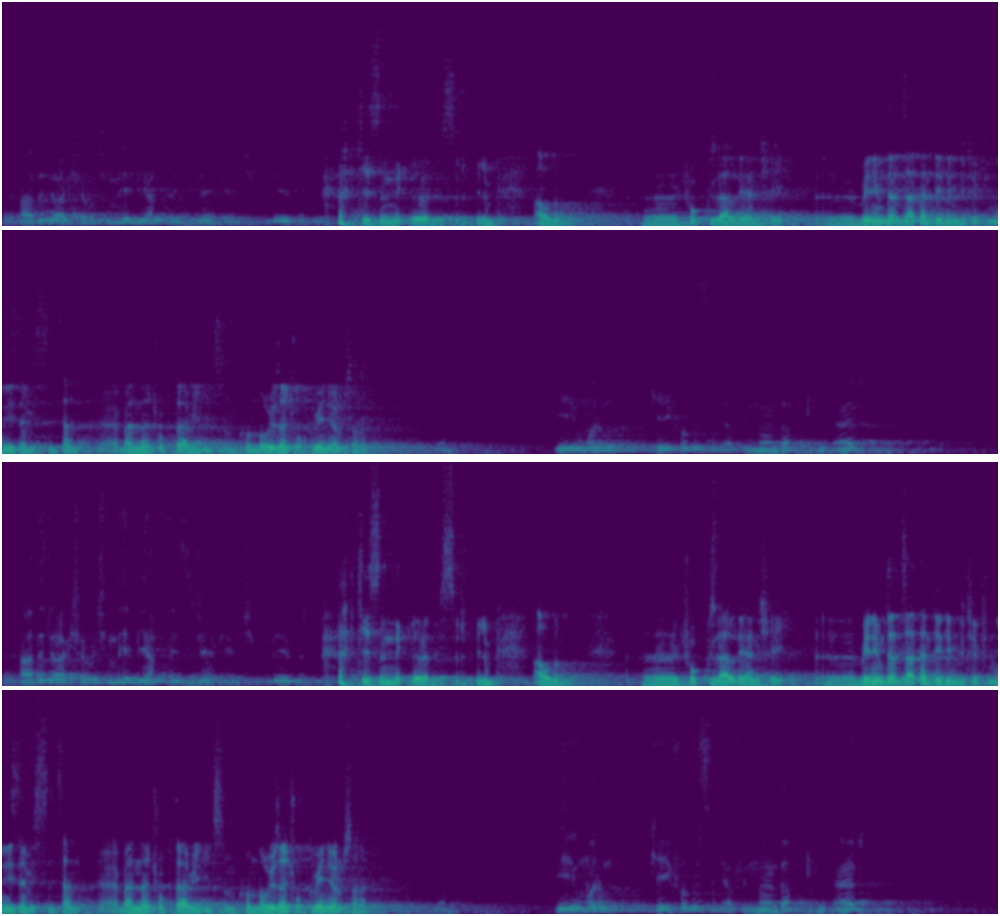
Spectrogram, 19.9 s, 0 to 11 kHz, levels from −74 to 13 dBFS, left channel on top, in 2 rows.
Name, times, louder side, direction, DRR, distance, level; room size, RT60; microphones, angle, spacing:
voice 1, 0.2-3.1 14.3-14.5 15.5-16.1 16.4-18.0 18.3-18.7, right 1 dB, 45° right, 5 dB, 1.9 m, -37 dB
voice 2, 3.2-5.7 6.4-7.8 8.1-13.6, right 2 dB, 70° right, 5 dB, 0.9 m, -26 dB
24.0 x 22.0 x 9.1 m, 2.9 s
head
